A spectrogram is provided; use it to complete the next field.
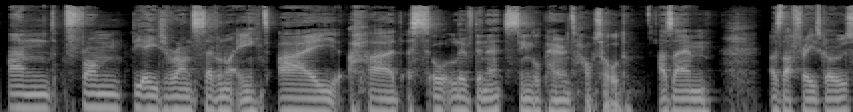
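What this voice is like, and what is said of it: Liverpool accent. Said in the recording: “I was brought up in Liverpool, in case anyone hadn't clicked on the accent just yet.”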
